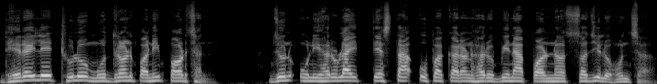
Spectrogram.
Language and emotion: Nepali, neutral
